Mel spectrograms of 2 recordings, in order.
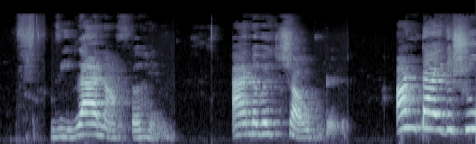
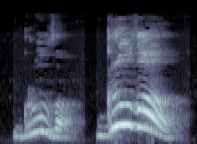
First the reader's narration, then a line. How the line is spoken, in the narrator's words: I yelled, my voice echoing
